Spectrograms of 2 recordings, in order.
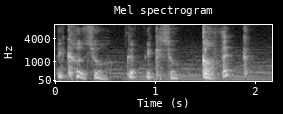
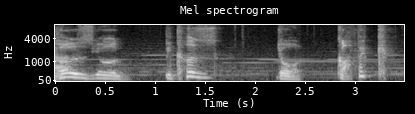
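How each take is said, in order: First: It is said in a small, afraid voice. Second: It is said in a plain, ordinary voice.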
